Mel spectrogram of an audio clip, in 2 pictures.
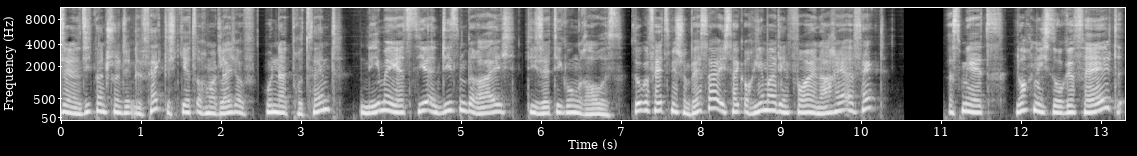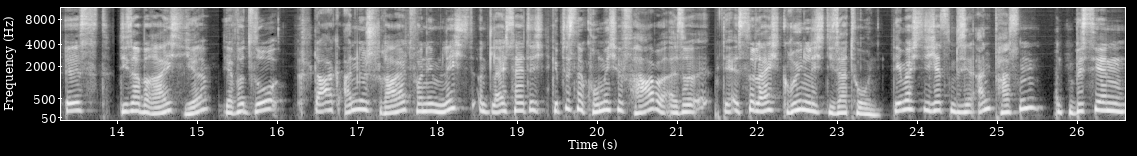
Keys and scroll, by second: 0.3 o.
